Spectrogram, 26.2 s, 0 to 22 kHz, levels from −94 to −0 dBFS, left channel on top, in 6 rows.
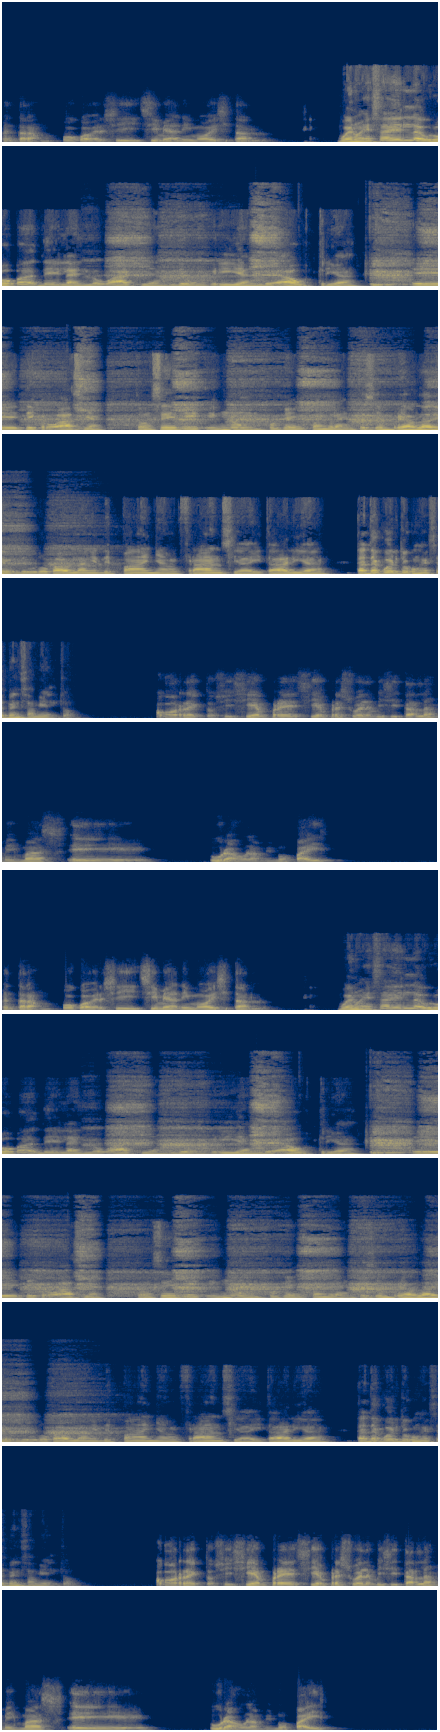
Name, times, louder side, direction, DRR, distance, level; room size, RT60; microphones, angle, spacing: voice 1, 0.0-2.6 19.1-23.2 23.9-25.0, right 3 dB, 65° right, 0.7 m, -33 dB
voice 2, 3.4-7.9 8.4-9.7 10.1-16.3 16.6-18.2, left 4 dB, 80° left, 0.5 m, -29 dB
sound 1, 5.1-7.3 8.0-14.3 15.3-15.4, equal, 60° left, 2.9 m, -37 dB
5.7 x 2.5 x 3.1 m
head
